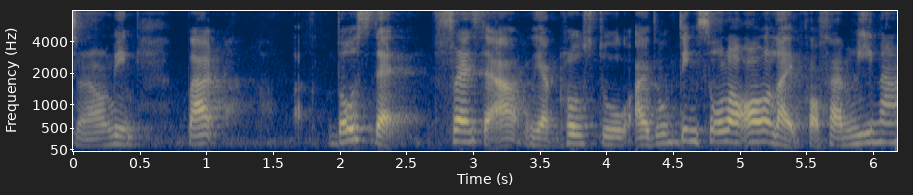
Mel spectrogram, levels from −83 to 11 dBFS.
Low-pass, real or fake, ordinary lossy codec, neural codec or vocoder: none; fake; none; codec, 16 kHz, 2 kbps, FunCodec, trained on LibriTTS, 25 frames a second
